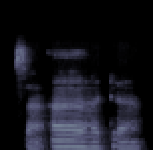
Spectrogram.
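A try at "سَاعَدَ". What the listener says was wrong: Jangan ketukar, hati-hati. Jangan ketukar. Masih ketukar dengan apa? Ya? Yang panjangnya sa-nya.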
